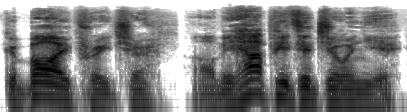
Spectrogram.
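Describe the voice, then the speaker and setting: A man's voice: on the low side, sing-song, quick pace, husky, no echo, clean studio sound. A man voicing a young medieval man-at-arms in a video game, earnest, cheeky and plain-spoken, talking in a direct, inquisitive way. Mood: businesslike, polite. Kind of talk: video game dialogue acting.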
